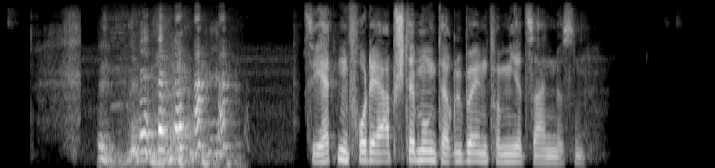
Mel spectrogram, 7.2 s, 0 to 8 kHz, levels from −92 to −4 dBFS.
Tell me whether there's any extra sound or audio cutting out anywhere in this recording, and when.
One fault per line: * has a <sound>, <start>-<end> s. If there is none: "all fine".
* has a laugh, 1.0-2.5 s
